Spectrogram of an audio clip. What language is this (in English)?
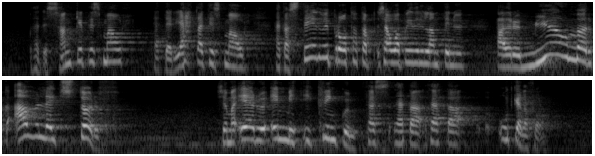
Icelandic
